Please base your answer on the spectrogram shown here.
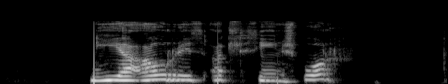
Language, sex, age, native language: Icelandic, male, 70-79, Icelandic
